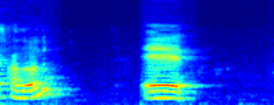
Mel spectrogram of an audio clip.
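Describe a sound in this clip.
A woman speaks calmly into a microphone in short bursts.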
